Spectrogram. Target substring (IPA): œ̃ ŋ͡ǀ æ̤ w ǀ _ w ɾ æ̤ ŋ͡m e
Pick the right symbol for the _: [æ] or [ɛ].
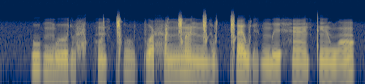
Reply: æ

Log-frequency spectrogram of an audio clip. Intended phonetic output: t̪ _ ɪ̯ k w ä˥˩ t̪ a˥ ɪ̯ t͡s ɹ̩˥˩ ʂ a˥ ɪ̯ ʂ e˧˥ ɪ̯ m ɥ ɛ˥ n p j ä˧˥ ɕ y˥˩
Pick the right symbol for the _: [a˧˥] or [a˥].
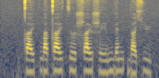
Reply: a˧˥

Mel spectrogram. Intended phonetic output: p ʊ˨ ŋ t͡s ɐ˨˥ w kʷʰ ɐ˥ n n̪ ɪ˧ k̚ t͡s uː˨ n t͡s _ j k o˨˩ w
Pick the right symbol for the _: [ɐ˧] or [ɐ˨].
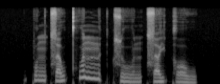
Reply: ɐ˧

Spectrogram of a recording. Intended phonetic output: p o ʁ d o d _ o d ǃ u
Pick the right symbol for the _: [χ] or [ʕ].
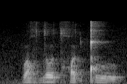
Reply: χ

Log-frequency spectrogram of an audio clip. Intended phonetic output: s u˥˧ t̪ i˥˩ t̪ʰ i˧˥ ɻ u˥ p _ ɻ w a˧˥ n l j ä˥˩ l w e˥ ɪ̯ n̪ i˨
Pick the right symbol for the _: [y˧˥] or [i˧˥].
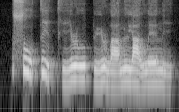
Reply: y˧˥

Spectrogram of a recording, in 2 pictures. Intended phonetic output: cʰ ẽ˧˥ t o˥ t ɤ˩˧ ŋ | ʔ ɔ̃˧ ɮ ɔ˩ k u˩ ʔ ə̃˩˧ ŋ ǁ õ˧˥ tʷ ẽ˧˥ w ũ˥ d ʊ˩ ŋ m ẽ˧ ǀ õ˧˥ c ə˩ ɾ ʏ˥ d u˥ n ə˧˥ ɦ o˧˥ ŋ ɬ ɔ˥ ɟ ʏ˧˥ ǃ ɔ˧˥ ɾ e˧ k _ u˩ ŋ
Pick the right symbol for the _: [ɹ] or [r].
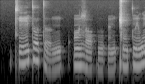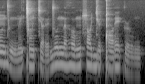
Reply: ɹ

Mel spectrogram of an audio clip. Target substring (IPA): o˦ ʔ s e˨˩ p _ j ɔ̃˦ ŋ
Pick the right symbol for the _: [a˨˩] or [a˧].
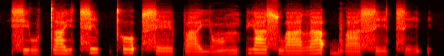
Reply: a˨˩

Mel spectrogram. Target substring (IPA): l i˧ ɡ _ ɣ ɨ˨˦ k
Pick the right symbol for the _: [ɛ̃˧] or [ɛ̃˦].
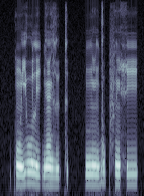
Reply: ɛ̃˧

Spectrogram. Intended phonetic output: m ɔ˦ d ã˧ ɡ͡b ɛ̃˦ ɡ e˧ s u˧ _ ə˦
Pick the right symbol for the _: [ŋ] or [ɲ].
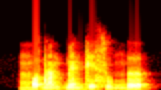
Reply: ŋ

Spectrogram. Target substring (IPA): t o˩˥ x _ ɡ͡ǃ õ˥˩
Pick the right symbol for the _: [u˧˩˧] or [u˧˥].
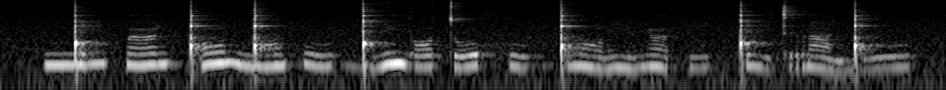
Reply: u˧˩˧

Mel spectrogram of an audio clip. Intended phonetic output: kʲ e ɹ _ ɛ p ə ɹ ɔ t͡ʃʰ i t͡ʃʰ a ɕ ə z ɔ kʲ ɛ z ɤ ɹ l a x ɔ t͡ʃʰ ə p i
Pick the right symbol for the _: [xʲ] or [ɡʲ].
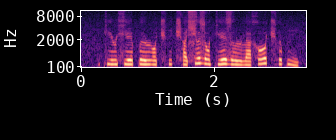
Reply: xʲ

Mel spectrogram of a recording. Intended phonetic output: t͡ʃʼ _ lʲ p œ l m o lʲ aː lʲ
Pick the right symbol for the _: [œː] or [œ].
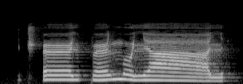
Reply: œː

